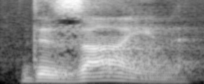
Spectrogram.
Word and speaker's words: design: tem ainda algumas palavras que terminam com GN e esse G é mudo Então você fala só o n Olha só foreign foreign tá vendo esse G você não pronuncia sign sign mesma coisa você só pronuncia o n final design design campaign campaign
